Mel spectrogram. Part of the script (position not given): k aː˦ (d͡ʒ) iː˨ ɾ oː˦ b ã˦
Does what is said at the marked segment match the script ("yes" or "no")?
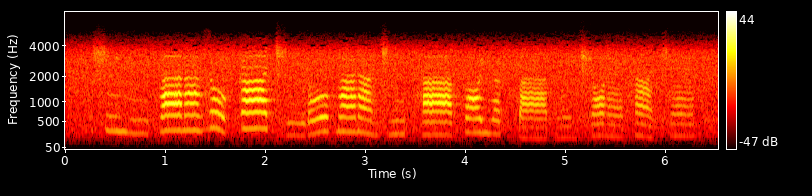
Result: yes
